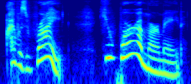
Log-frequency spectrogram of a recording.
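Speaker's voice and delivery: high, thrilled discovery; excited gasp. Acted. Girl to her friend, excitedly realizing she was right. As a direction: blurt it out, delighted to be right.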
